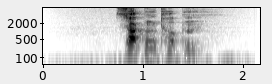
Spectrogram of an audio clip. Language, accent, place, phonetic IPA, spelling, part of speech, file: German, Germany, Berlin, [ˈzɔkn̩ˌpʊpn̩], Sockenpuppen, noun, De-Sockenpuppen.ogg
- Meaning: plural of Sockenpuppe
